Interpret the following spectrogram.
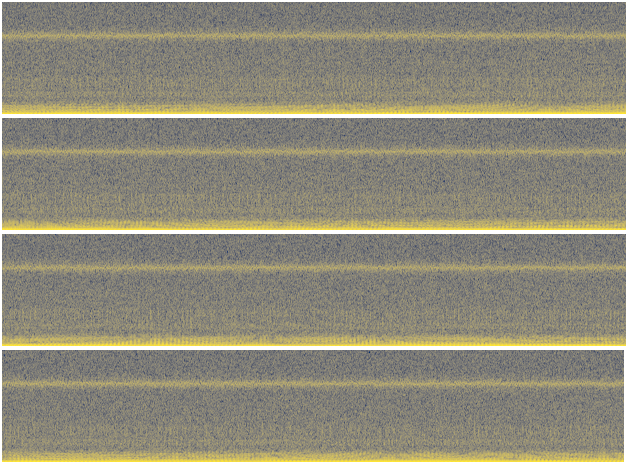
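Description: Steady electrical mains hum with a stack of overtones and a faint high steady whine, unchanging throughout; nothing else is heard.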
